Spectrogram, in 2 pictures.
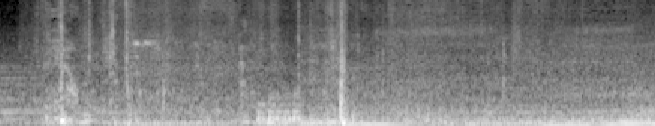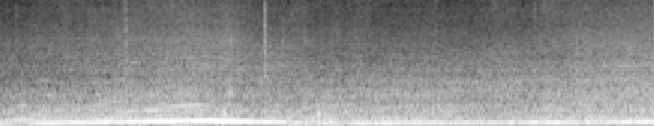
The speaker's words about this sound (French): le mec, il s'est installé côté conducteur et il s'apprête à partir. Et il part même, il démarre, j'ai l'impression. Oui, il démarre.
